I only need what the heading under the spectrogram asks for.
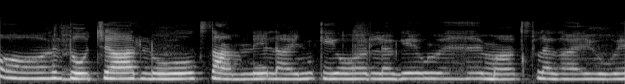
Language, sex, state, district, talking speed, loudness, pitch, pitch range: Hindi, female, Punjab, Pathankot, 135 wpm, -17 LUFS, 260 Hz, 250-265 Hz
